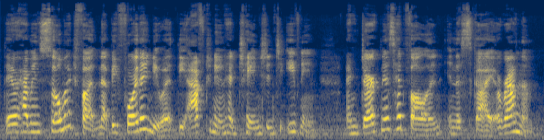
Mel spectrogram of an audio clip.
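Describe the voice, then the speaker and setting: A woman narrates a children's picture book aloud. Her voice sits at an average pitch and she reads expressively. There is noticeable noise behind her. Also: a little fast, rough recording. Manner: expressive, acts out dialogue. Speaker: storybook reader.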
